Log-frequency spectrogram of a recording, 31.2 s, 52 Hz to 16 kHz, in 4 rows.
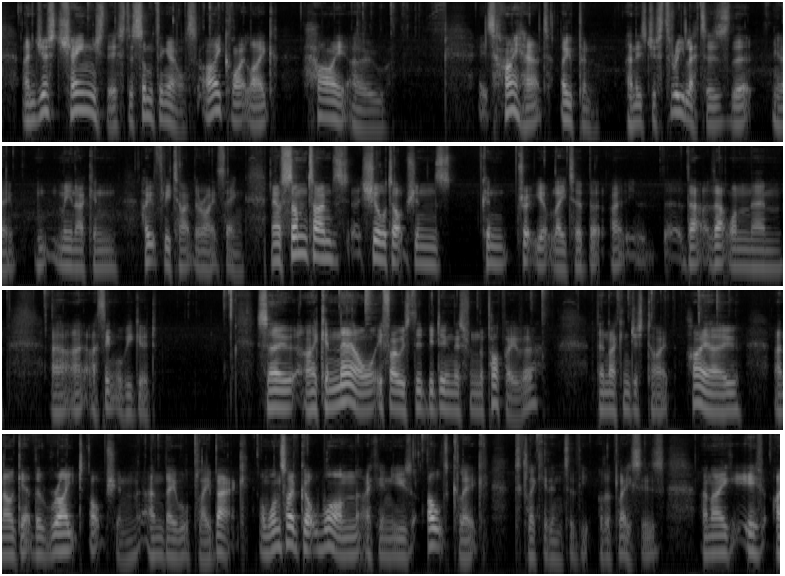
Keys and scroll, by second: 1.8-4.5 typing, 3.5 super+a, 7.9 Tab, 20.9-22.7 typing.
